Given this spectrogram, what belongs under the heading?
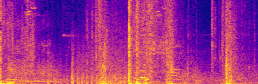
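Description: Gunfire in a shooter video game: a fusillade of rapid shots with several sharp loud cracks over a few seconds, with a player's voice talking at points.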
